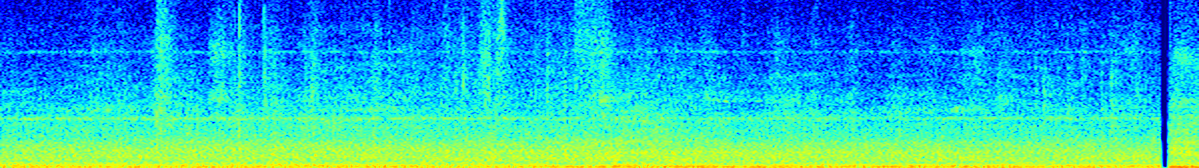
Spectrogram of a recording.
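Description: A steady low rumble of vehicle or engine noise fills the recording, with no animal voice.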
